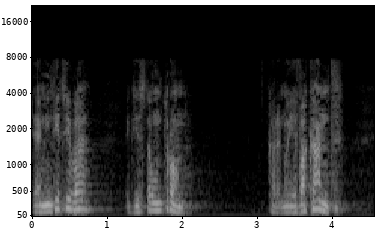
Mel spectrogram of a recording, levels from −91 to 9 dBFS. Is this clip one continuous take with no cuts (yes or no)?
yes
